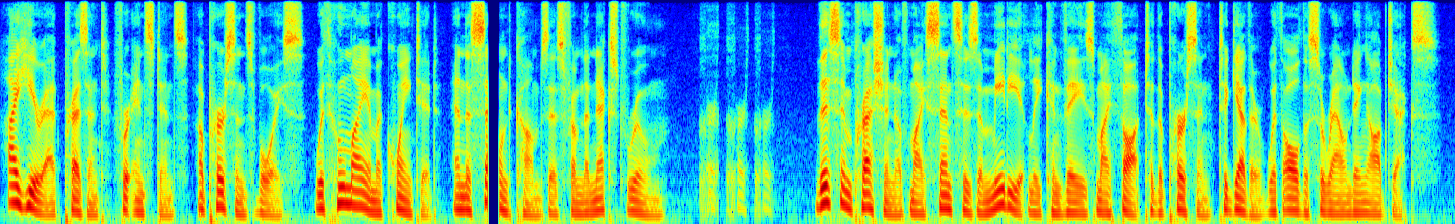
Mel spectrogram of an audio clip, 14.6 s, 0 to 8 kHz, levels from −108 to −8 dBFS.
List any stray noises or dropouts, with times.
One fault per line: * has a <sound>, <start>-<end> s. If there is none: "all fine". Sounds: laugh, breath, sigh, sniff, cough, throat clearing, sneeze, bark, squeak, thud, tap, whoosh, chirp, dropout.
* has a dropout, 4.9-5.0 s
* has a laugh, 7.0-7.7 s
